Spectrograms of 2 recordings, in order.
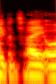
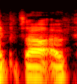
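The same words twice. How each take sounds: First: "potato" with the middle said "tay", the American way; pron potato. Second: "potato" with the middle said "tah", po-TAH-to; pron potato. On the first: Vlogger says "potato" the first way, po-TAY-to. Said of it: "you say potato". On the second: Vlogger answers with "potato" the other way, po-TAH-to. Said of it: "I say potato". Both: Shown as a demonstration.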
